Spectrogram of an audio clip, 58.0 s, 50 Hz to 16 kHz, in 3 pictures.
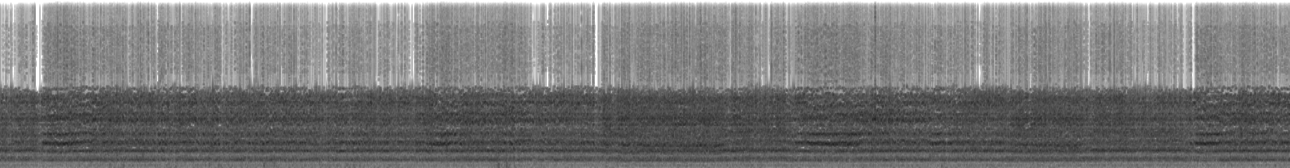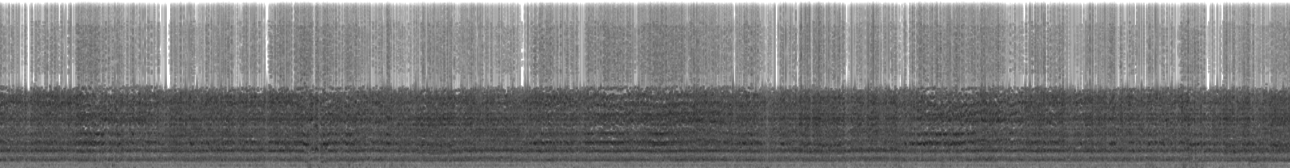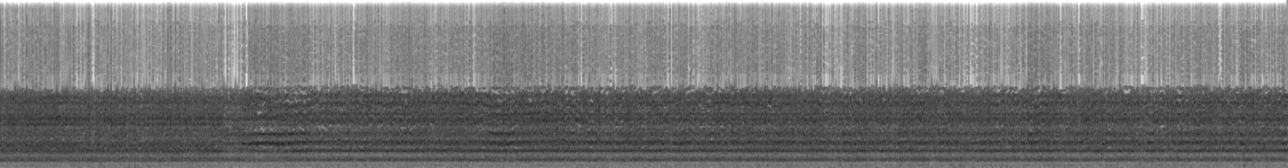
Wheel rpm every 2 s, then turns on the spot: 220, 230, 240, 230, 230, 220, 220, 220, 230, 230, 230, 230, 220, 230, 230, 220, 220, 230, 220, 210, 200, 220, 230, 230, 230, 230, 230, 230, 230.
none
